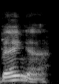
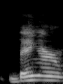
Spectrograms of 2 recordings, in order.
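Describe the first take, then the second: First: The word ends without an R sound. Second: The word ends with an audible R sound.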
